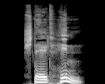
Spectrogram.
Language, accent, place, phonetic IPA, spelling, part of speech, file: German, Germany, Berlin, [ˌʃtɛlt ˈhɪn], stellt hin, verb, De-stellt hin.ogg
- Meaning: inflection of hinstellen: 1. second-person plural present 2. third-person singular present 3. plural imperative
